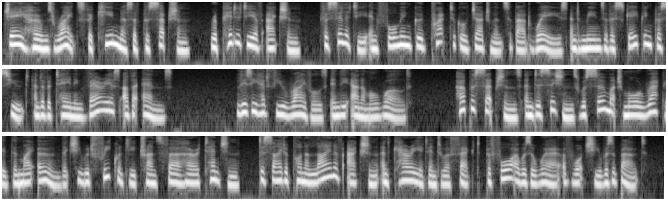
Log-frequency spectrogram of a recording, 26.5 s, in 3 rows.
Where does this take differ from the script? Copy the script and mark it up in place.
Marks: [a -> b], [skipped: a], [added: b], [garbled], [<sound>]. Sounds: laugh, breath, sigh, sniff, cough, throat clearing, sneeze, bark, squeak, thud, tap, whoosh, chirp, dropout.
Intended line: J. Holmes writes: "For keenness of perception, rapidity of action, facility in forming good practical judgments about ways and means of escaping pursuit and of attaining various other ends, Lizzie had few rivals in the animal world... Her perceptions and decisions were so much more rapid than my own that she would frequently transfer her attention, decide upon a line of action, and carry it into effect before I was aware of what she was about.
J. Holmes writes: "For keenness of perception, rapidity of action, facility in forming good practical judgments about ways and means of escaping pursuit and of attaining various other ends, Lizzie had few rivals in the animal world... Her perceptions and decisions were so much more rapid than my own that she would frequently transfer her attention, decide upon a line of action, and carry it into effect before I was aware of what she was about.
